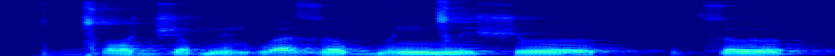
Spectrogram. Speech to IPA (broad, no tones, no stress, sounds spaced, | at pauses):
ɡ͡ǀ ɔ d͡ʒ ʌ b ẽ b ʌ z o b ə ŋ͡ǀ ɨ ʃ ʊ | t͡s ʊ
